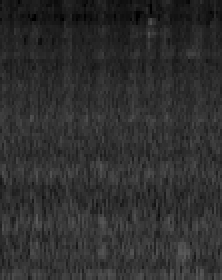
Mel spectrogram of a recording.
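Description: Steady low hum and background noise of the room, with no distinct event.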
